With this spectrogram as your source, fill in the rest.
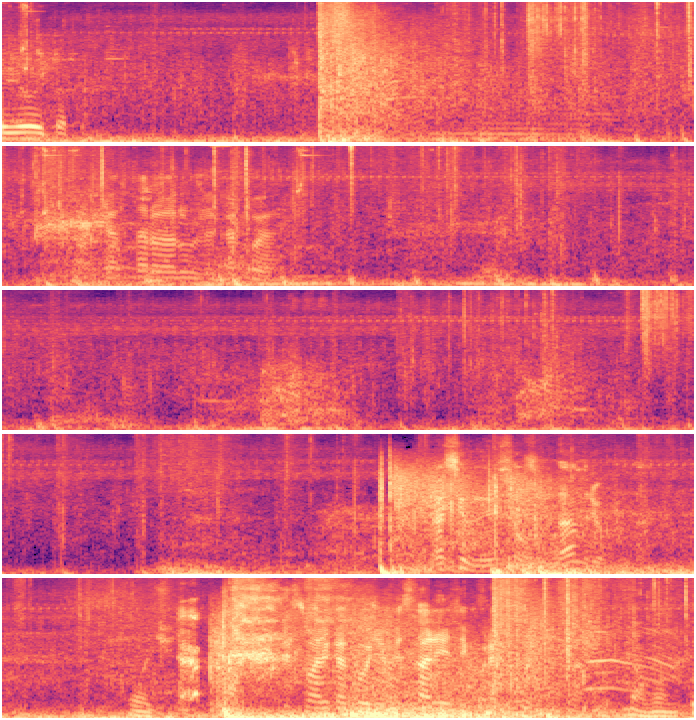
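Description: Footsteps crunch and rustle through grass and bushes.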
